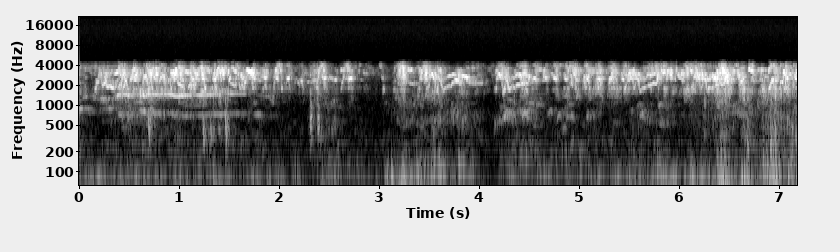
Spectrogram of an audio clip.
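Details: Several evening grosbeaks gathered at a feeder, never before seen at this watching site, give a steady stream of rapid, overlapping chirps, about four per second, broken by two short lulls and some wing flutter.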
